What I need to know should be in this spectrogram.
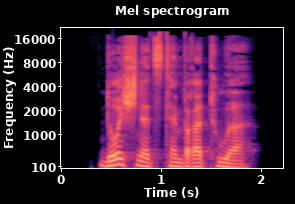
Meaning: average / mean temperature
- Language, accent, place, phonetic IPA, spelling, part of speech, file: German, Germany, Berlin, [ˈdʊʁçʃnɪt͡stɛmpəʁaˌtuːɐ̯], Durchschnittstemperatur, noun, De-Durchschnittstemperatur.ogg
